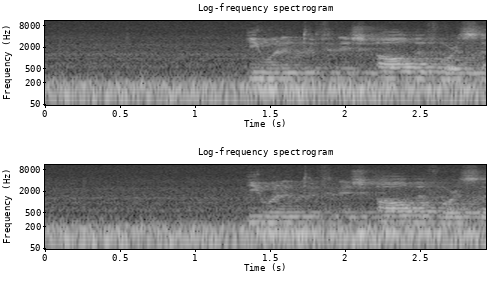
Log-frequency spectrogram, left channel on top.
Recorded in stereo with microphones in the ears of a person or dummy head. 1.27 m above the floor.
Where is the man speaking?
35° left (ahead or behind), 8.5 m; by 3.0 s 40° left (ahead or behind), 9.5 m.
